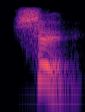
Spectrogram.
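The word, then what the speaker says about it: 是: Notice that the translation for 10 is shi, while that of am is shi. The only difference being that of the tone.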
